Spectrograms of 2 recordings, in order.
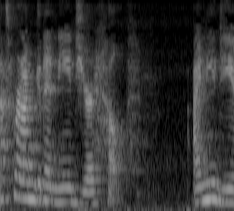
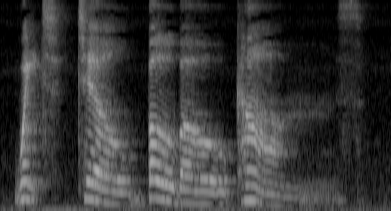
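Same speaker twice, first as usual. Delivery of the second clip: very slow, drawn-out animal snarl; 2 semitones lower than usual. Storyteller has the listeners join in snarling the bobcat's line: snarling bobcat voice. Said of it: "We're going to snarl together".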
